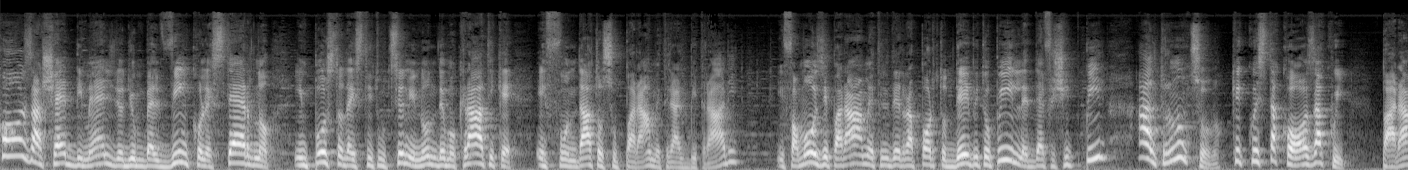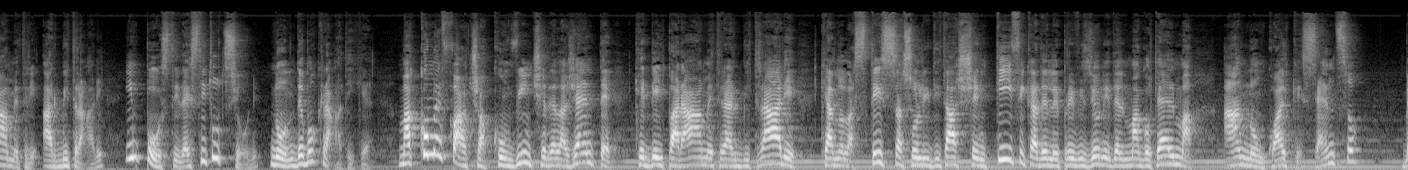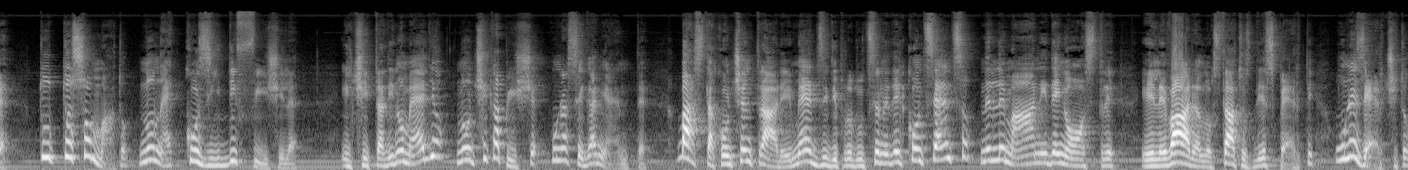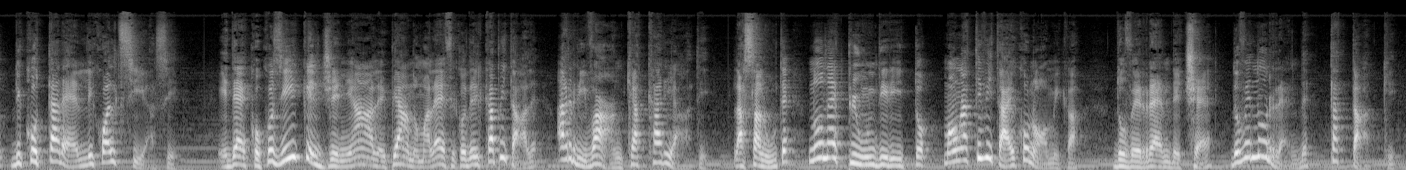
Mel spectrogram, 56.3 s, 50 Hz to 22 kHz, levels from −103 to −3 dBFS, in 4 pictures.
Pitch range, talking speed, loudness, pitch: 150-235 Hz, 145 wpm, -19 LUFS, 175 Hz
